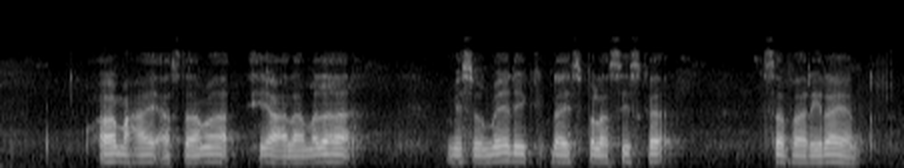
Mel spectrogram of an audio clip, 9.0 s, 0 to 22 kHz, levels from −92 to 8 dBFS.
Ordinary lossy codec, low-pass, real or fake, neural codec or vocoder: Opus, 24 kbps; 7.2 kHz; fake; codec, 16 kHz, 8 kbps, FunCodec, trained on Chinese and English, 25 frames a second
